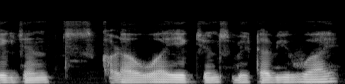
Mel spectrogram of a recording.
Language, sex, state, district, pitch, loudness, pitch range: Hindi, male, Uttar Pradesh, Lalitpur, 105 Hz, -17 LUFS, 105-110 Hz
